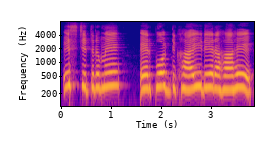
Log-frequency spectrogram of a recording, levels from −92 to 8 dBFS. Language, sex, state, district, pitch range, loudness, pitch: Hindi, female, Madhya Pradesh, Bhopal, 260-295 Hz, -13 LUFS, 280 Hz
